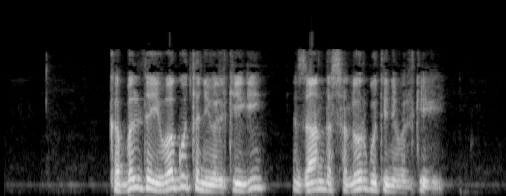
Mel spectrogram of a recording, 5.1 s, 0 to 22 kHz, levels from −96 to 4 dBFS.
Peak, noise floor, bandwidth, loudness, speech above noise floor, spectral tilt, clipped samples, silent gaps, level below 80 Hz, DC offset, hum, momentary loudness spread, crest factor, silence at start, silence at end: 0 dBFS; -65 dBFS; 7.8 kHz; -16 LUFS; 50 dB; -6.5 dB/octave; under 0.1%; none; -60 dBFS; under 0.1%; none; 9 LU; 16 dB; 1.1 s; 0.65 s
